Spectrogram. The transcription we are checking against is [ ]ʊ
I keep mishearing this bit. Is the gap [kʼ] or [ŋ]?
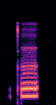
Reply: kʼ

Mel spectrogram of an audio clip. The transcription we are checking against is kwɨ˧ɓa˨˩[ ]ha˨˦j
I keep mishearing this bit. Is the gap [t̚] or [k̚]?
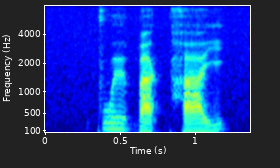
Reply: k̚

